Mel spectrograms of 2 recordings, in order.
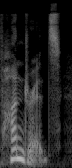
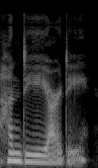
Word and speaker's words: hundred: Now let's focus on the correct pronunciation of hundreds. When saying hundred numbers, remember to stress the first syllable. Say hundred, not hunderd.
